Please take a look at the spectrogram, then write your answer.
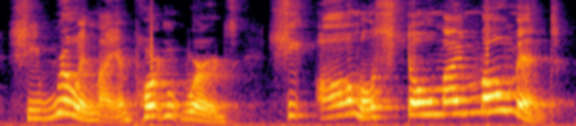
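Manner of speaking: put-on lively read-aloud for kids; storybook narration. A narrator's reading. Reading a story to children, animated narration. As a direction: tell it like a picture book to children. Reads picture book aloud.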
